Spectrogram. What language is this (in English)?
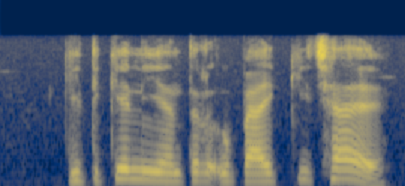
Maithili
